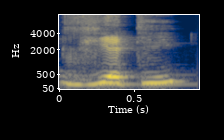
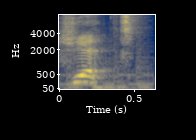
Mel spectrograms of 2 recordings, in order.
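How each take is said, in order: First: The name begins with a Y sound. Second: The name begins with a J sound. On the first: The speaker calls it right. "actually it's pronounced Yeti" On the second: The speaker calls it wrong. "which I feel like I'm pronouncing incorrectly"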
